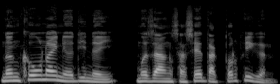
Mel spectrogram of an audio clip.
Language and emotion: Bodo, neutral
